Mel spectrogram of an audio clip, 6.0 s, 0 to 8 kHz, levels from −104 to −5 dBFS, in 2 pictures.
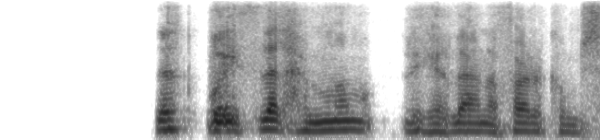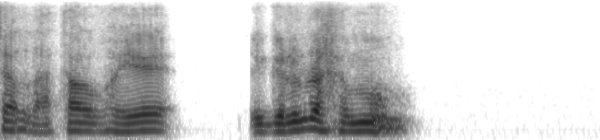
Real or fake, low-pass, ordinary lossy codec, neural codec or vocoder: fake; 7.2 kHz; Opus, 32 kbps; codec, 16 kHz in and 24 kHz out, 0.4 kbps, LongCat-Audio-Codec, fine tuned four codebook decoder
